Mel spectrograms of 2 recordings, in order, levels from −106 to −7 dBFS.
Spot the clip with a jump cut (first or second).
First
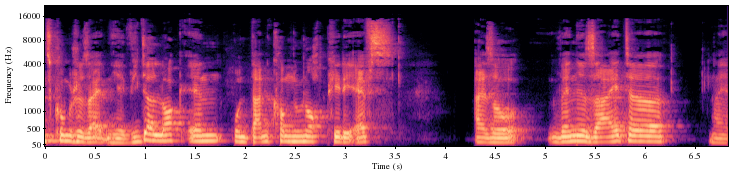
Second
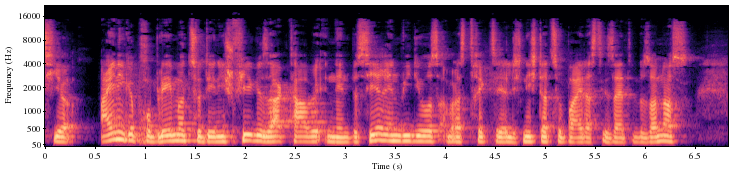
second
